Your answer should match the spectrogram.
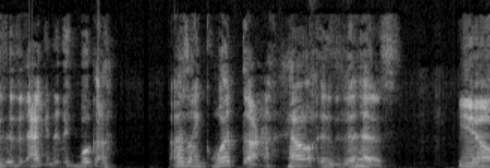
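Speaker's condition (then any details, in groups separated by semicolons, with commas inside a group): Cerebral palsy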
